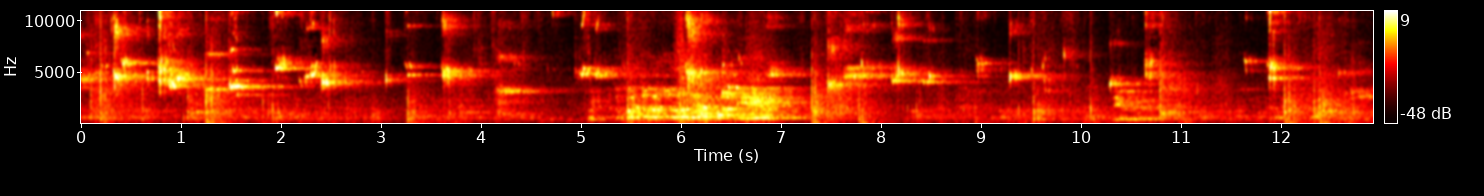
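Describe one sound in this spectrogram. Sneakers squeak sharply on a hardwood court in a large echoing hall.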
